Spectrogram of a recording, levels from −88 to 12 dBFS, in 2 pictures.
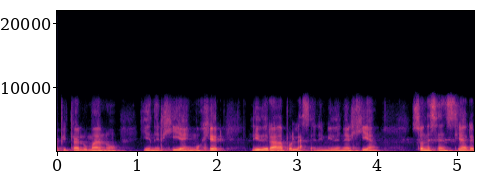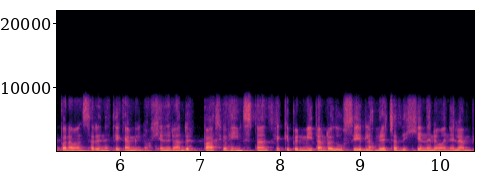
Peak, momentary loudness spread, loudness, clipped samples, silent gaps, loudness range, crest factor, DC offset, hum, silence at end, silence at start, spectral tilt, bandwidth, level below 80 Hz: -2 dBFS; 6 LU; -20 LUFS; under 0.1%; none; 2 LU; 18 dB; under 0.1%; none; 0 s; 0 s; -6 dB/octave; 9 kHz; -52 dBFS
